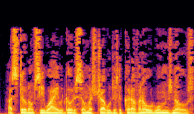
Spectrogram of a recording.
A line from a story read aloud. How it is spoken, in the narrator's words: he muttered, mainly to himself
